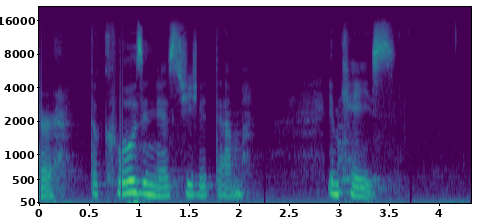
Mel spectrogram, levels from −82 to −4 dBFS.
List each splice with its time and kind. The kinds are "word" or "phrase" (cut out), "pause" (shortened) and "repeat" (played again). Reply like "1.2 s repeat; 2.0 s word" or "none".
1.6 s word; 3.0 s word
